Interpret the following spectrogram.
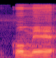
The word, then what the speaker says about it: comment: Comment allez-vous? So for the comment, okay, we're going to pronounce the T lightly. And the reason is that the next word starts with a vowel, okay?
